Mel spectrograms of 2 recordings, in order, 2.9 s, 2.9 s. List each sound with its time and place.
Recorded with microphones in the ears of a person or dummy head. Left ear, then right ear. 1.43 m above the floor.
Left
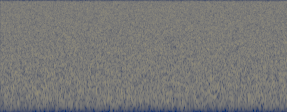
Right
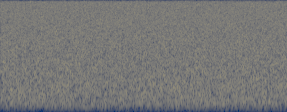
Only background noise.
